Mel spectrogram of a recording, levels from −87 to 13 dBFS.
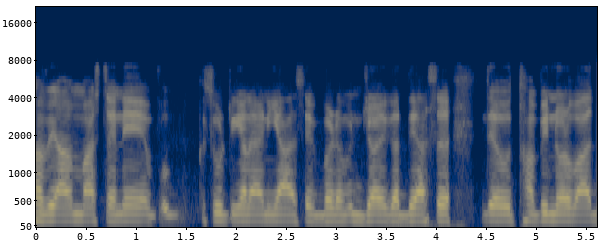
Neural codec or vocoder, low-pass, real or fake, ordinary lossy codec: none; 7.2 kHz; real; Opus, 16 kbps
